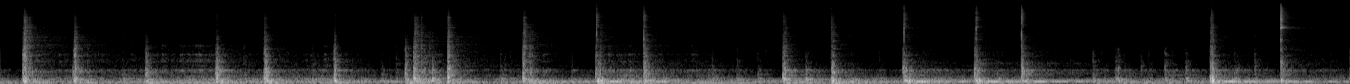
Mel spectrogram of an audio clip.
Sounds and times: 0.0s Steel door percussion 10.1s

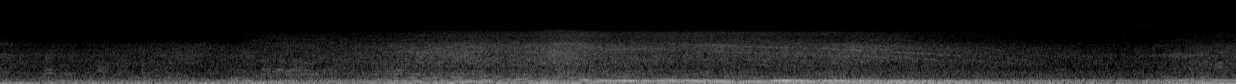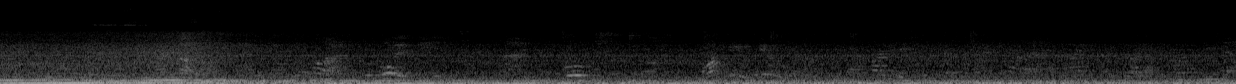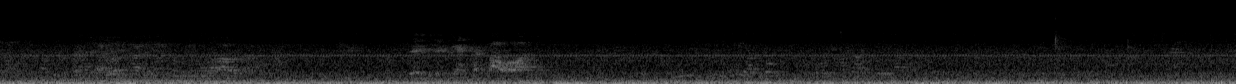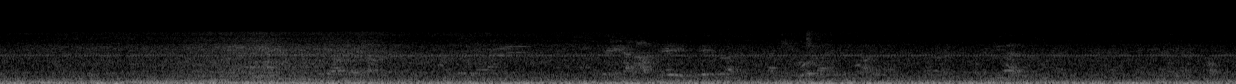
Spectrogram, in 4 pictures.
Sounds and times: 0.1s Traffic Sound 20.9s
36.6s Traffic Sound 44.7s

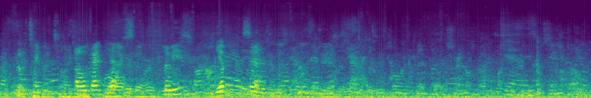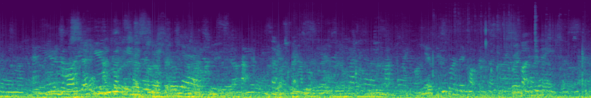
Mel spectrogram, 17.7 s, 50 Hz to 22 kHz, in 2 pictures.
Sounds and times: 0.0s Busy Cafe 17.7s

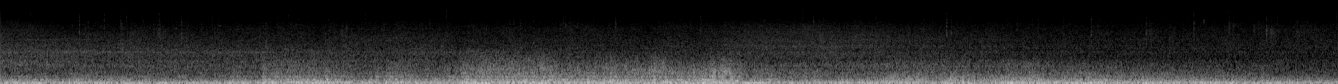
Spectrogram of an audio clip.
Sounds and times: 0.0s Rain 13.3s
0.0s Rolling Thunder 13.3s

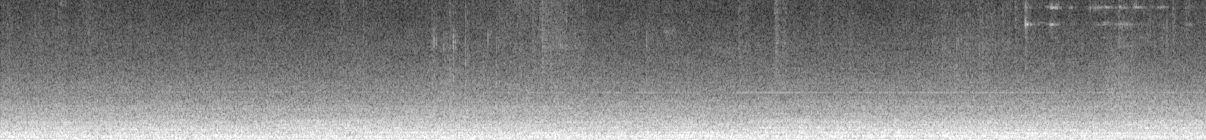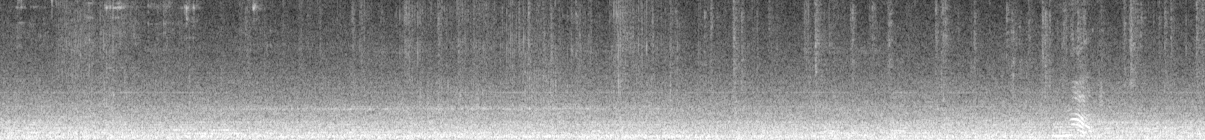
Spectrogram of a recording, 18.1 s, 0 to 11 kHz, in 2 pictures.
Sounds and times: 0.0s train is leaving 18.0s

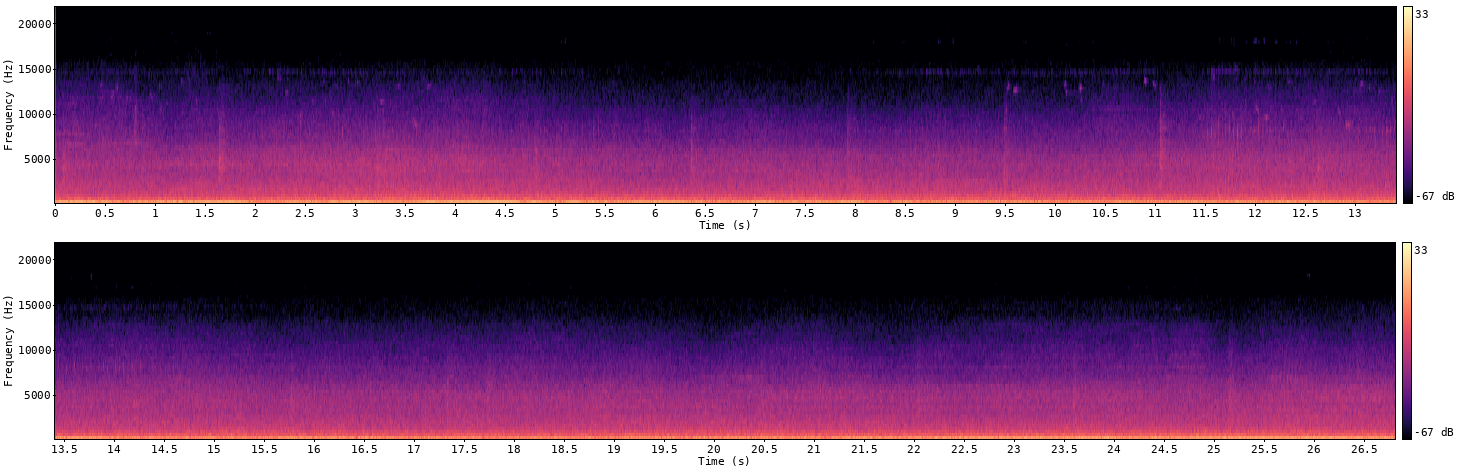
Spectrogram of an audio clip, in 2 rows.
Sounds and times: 0.0s bulldozers 26.8s
0.0s excavators 26.8s
0.0s trucks during earthwork operations 26.8s

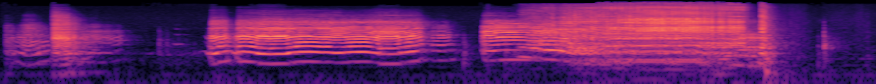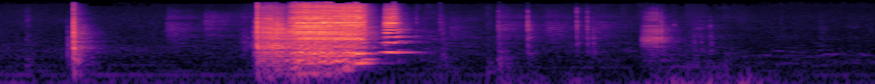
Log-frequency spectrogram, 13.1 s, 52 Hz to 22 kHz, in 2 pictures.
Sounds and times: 0.0s Loud and awesome door squeak 6.0s
8.5s Loud and awesome door squeak 9.8s

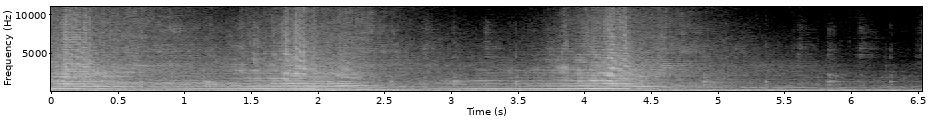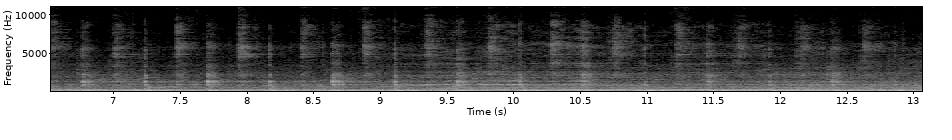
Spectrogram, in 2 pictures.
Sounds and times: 0.0s motorcycle grand prix 13.0s

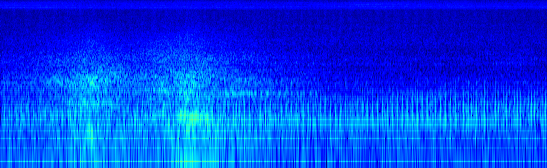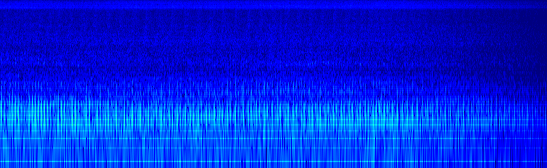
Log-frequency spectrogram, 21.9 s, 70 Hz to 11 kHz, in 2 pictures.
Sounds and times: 0.0s Traffic Sound 8.8s
0.0s Cicadas sound 21.8s

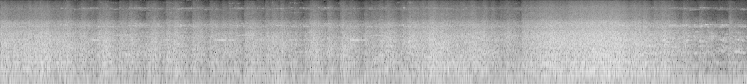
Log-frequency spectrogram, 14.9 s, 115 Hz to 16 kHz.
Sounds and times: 0.0s Din Tao 14.9s

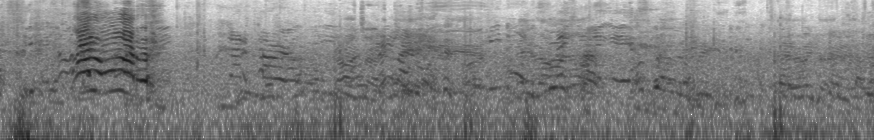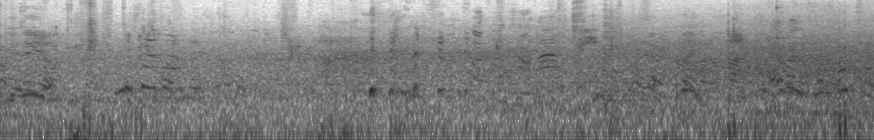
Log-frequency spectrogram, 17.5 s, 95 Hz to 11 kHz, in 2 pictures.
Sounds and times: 7.6s Basketball 8.2s
17.1s Basketball 17.4s

